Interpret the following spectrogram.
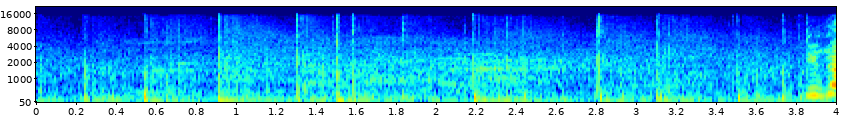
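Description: A basketball being dribbled on a hardwood gym floor: a string of sharp bounces at an uneven pace.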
